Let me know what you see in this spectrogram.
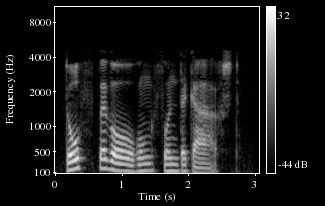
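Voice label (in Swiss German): "ufbewahrung", Alsatian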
